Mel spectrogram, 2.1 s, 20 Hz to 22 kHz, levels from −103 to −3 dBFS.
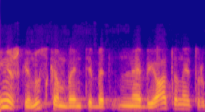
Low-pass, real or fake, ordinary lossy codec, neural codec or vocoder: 9.9 kHz; real; MP3, 48 kbps; none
